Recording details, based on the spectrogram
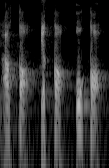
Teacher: Kalau kita sebut huruf qaf, dia punya aqa, iqa, uqa. So dia keluar dekat pangkal lidah.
